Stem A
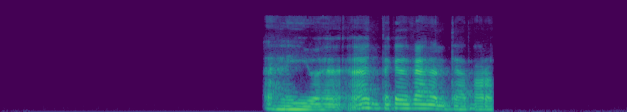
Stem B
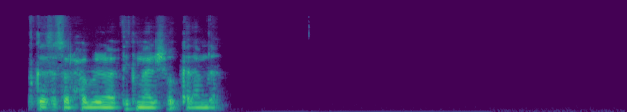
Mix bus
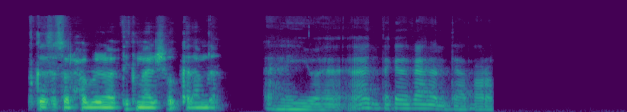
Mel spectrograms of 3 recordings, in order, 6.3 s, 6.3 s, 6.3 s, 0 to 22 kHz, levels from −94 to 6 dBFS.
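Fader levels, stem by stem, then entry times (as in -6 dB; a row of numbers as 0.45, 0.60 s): -11.0, -3.0 dB; 0.00, 0.00 s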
